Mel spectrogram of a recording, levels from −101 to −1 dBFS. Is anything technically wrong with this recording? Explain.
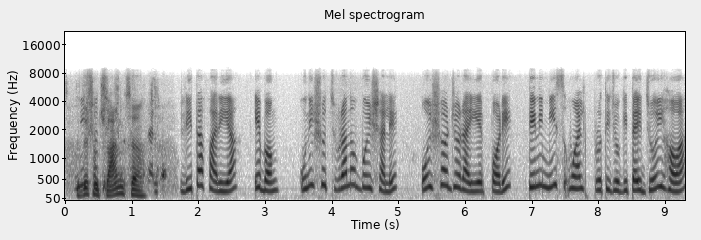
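Yes. There is echo leak at 0.0, 0.55, 0.93 and 1.17 to 1.71 s: a copy of the speech, about 10 to 25 dB below it, returns about 380 ms later, likely from a loudspeaker echo the far end's canceller missed. Speech suppressed in double talk occurs at 0.1 to 0.25 s and 0.65 to 1.49 s, where the talker drops by up to about 20 dB, likely because the canceller mistook overlapping speech for echo.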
